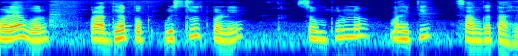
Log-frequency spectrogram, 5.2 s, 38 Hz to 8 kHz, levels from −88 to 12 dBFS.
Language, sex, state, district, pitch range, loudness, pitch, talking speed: Marathi, female, Maharashtra, Mumbai Suburban, 175-220 Hz, -20 LUFS, 195 Hz, 90 wpm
